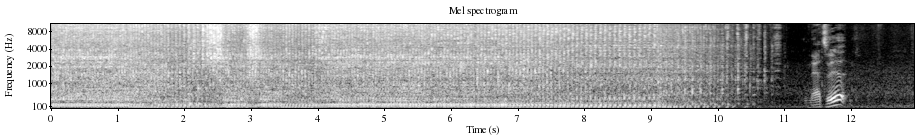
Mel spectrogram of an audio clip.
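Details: Riding mower single-cylinder engine after safety-switch bypass and push-start button install: fires and runs with a steady, even chuff until shut off near the end, a healthy normal idle.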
